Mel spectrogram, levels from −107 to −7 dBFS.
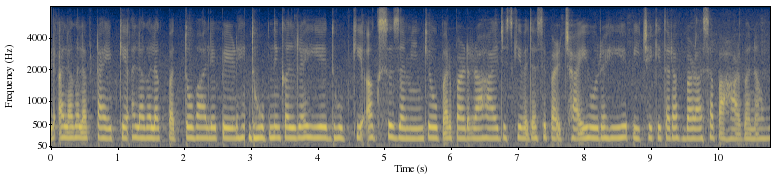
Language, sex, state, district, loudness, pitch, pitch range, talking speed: Hindi, female, Maharashtra, Aurangabad, -28 LUFS, 225 Hz, 215-225 Hz, 210 wpm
